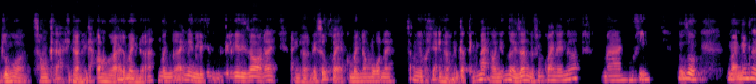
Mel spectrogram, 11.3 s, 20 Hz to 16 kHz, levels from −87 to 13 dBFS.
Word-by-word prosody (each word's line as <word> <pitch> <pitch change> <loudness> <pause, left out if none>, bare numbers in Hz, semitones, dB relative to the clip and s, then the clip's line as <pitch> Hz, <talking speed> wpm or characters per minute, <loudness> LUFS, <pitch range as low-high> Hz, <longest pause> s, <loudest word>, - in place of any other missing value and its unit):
đúng 115 -1 +4
rồi, 115 -4 0
xong 120 -3 -1
cả 100 - -1
ảnh 100 -1 -7
hưởng 105 -4 +3
đến 90 - -3
cả 115 - -5
con 115 0 +3
người 105 -2 +3
của - - +4
mình 100 -2 +3
nữa. 95 +8 -3
Mình 130 -4 0
lúc 125 - 0
nãy - - +1
mình 150 -6 +2
lấy 115 - +2
cái 140 - -7 0.2
lấy 130 - -4
cái 140 - +5
lý 130 -1 +5
do 135 0 +5
đấy - - -6
đấy, - - -12 0.2
ảnh 110 - -5
hưởng 100 -3 -3
đến 105 +1 -1
sức 90 -5 +2
khỏe - - +1
của 115 - -2
mình 115 0 +3
là 125 - 0
một 125 0 +1
này, 120 -1 0 0.3
xong 155 - -2
nhiều 130 - +2
khi 135 +1 -4
ảnh 125 - 0
hưởng 105 -5 -1
đến - - -2
cả - - +3
tính 120 +5 -6
mạng 180 +1 +3
của 120 - 0
những 120 +7 -1
người 165 -9 +4
dân 150 +4 +4
ở 125 - 0
xung 135 +4 -5
quanh 150 0 0
đấy 140 0 0
nữa. 185 +6 0 0.4
Mà 145 +1 -2
nhiều 155 - -4
khi 170 - 0 0.4
đúng - - +2
rồi. 185 -4 +6 0.5
Mà 90 +1 +3
nếu 95 - +4
mà, 200 - +4
125 Hz, 325 wpm, -24 LUFS, 110-140 Hz, 0.5 s, rồi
